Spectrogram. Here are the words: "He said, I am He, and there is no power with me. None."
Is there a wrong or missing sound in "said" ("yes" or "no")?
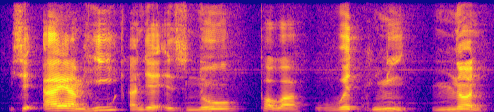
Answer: yes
